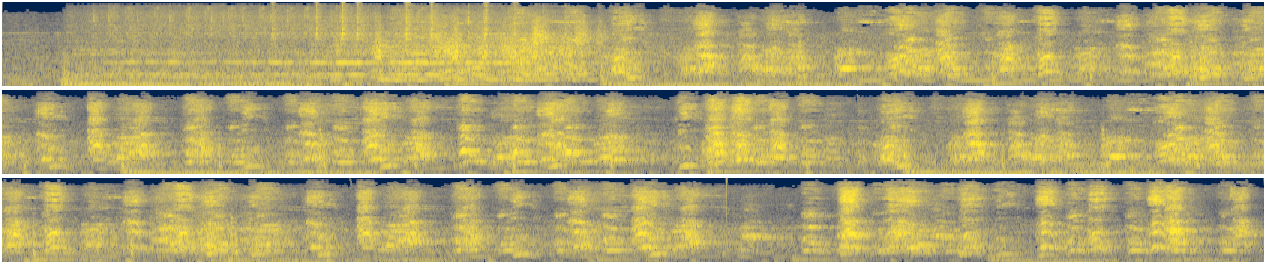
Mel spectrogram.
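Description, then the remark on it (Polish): Many dogs bark continuously in a loud, echoing chorus at the Happy Dog animal shelter, with overlapping yaps and occasional whimpers filling the space. “Muszę powiedzieć, że już samo wejście do tego schroniska jest cokolwiek specyficzne.”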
